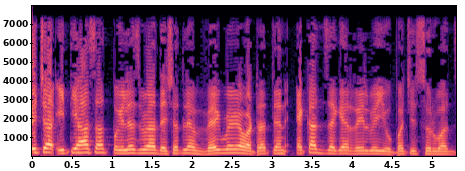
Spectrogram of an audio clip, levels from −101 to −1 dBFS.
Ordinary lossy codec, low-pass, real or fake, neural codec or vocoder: none; 7.2 kHz; real; none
